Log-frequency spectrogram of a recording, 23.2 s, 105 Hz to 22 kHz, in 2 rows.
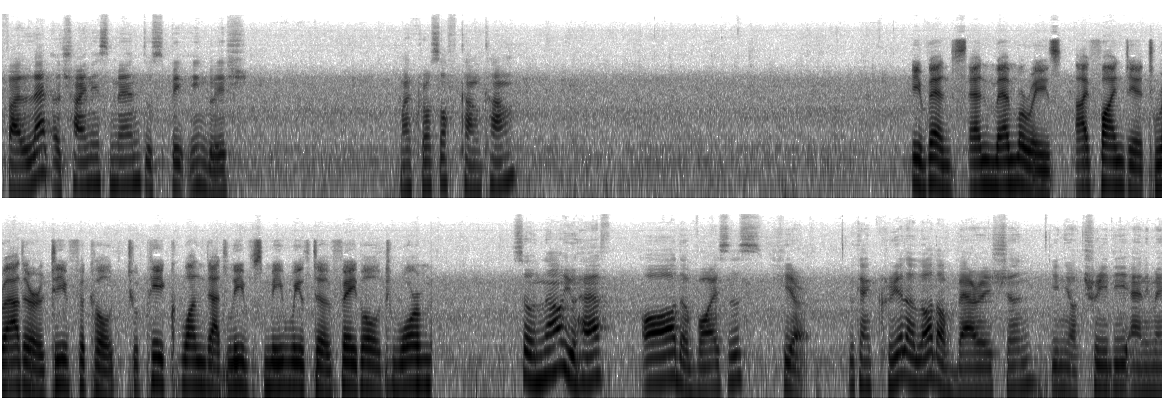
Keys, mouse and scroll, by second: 2.5-6.5 middle drag, 6.5-13.9 drag, 15.9-23.2 drag.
